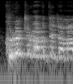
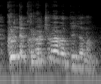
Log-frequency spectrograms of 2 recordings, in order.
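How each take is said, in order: First: Mocking astonished repeat; laughing disbelief. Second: Said in the usual way. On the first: Real, not acted. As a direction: repeat "그럴 줄 알았대잖아" incredulous and amused. Repeats phrase, second more emphatic.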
